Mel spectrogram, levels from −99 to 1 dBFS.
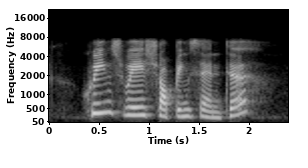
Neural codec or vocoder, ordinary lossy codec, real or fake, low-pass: none; Opus, 32 kbps; real; 7.2 kHz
